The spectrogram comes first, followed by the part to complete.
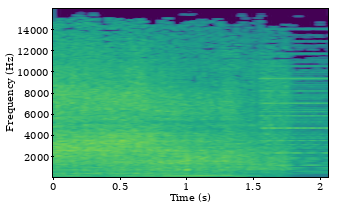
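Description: Dodge Charger R/T's HEMI V8 running at a steady note as the car pulls away, fading out about one and a half seconds in. Music starts near the end.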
